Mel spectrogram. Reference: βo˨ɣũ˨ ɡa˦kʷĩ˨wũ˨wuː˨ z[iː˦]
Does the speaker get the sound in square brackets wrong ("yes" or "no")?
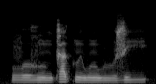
yes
